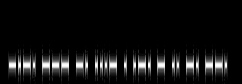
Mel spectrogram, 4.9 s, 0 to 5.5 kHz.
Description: Morse code, heard as a keyed tone, about 25 wpm, 600 Hz. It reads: CONVERTING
